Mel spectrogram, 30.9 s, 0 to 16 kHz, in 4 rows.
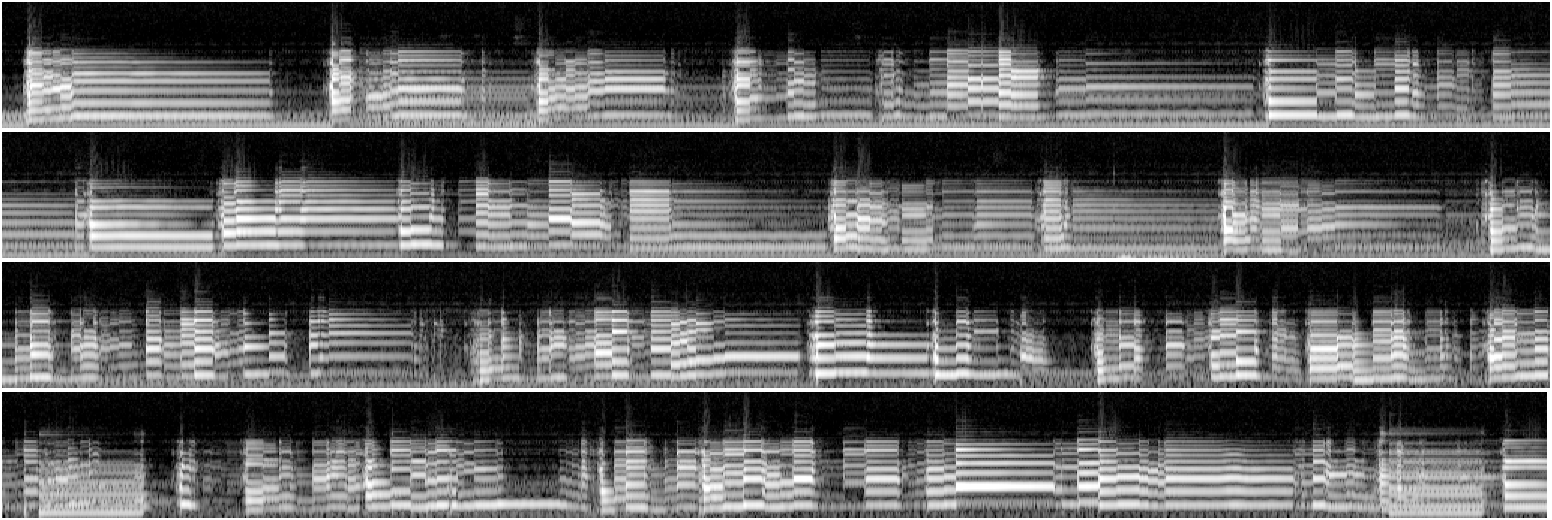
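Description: Five-string Esquire electric guitar played through an amp and an Ampeg 8x10 cabinet, picking a repeating single-note riff with string bends. A low note keeps ringing underneath for the first half and fades out around the middle.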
